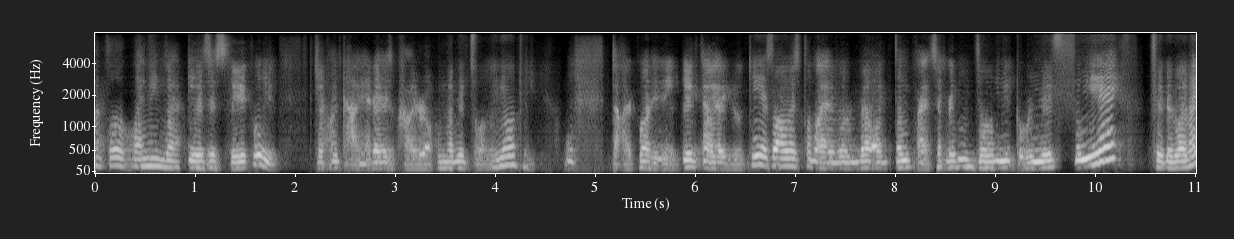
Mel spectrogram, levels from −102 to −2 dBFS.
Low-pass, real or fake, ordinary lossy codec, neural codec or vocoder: none; fake; none; codec, 16 kHz, 0.5 kbps, FreqCodec, smaller model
